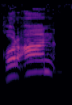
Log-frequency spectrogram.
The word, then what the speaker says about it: Quran: Is it Quran or is it Quran? Quran, Qa, we don't have the letter in English. So the closest we have in the alphabet is Q. So it's the same book. I'm just pronouncing it the Arabic way.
